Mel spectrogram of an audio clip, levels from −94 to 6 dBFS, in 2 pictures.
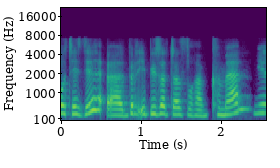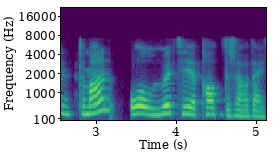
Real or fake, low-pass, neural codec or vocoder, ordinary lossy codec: fake; 7.2 kHz; codec, 16 kHz, 0.8 kbps, ZipCodec; none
